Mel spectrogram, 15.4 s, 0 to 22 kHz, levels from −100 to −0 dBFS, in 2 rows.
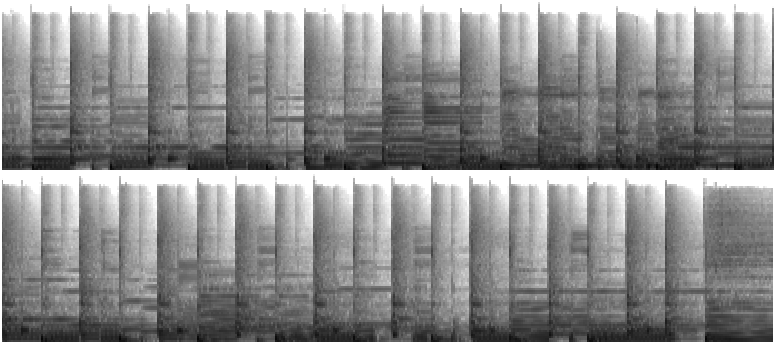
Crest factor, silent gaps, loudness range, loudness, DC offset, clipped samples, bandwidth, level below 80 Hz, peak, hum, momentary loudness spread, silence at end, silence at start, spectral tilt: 14 dB; none; 2 LU; -15 LUFS; under 0.1%; under 0.1%; 16.5 kHz; -20 dBFS; 0 dBFS; none; 4 LU; 0 s; 0 s; -6 dB/octave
